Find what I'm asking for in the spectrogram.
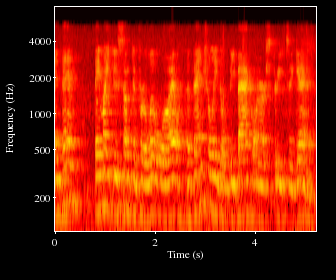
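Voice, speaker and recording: Against noticeable background noise and audible room echo, a man speaks. His pitch is fairly high and his pace fairly quick. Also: fairly even intonation. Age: 70s. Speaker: resident giving public comment. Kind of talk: public comment at city council. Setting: city council meeting.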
